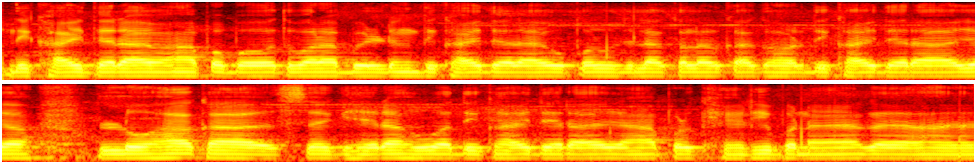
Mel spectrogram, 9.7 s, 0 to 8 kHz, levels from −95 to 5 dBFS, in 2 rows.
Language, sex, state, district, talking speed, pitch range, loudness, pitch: Hindi, male, Haryana, Rohtak, 235 wpm, 105-110 Hz, -14 LUFS, 110 Hz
